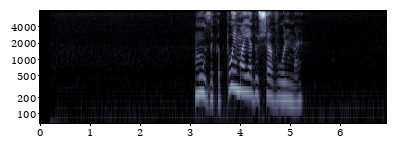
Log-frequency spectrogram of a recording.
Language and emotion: Russian, neutral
